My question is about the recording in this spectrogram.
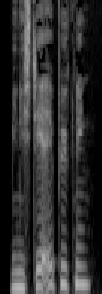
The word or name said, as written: ministeriebygning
